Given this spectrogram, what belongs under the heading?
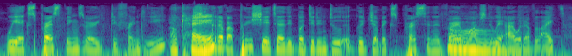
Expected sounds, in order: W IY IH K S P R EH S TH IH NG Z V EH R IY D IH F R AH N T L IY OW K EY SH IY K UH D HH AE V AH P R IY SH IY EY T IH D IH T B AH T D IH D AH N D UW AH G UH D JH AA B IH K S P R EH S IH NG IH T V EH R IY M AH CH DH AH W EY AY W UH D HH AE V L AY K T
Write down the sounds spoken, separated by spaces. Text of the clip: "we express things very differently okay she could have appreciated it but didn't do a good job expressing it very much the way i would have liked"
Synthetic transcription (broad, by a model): W IY IH K S P R EH S TH IH NG Z V EH R IY D IH F R AH N T L IY OW K EY SH IY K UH D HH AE V AH P R IY SH IY EY T IH D IH T B AH T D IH D N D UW AH G UH D JH AA B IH K S P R EH S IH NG IH T V EH R IY M AH CH DH AH W EY AY W UH D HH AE V L AY K T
